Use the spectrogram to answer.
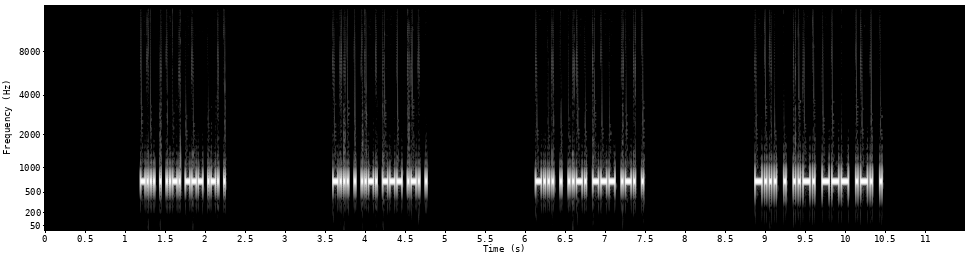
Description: Morse code, heard as a keyed tone, about 52 wpm, 700 Hz. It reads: BEFORE BEFORE BEFORE BEFORE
